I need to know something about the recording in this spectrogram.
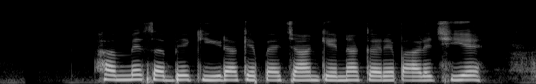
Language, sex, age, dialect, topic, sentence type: Maithili, female, 41-45, Angika, agriculture, statement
